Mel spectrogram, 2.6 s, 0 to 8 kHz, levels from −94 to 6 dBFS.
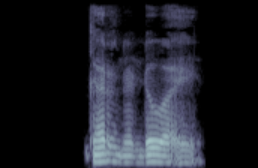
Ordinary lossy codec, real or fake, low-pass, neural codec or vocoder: AAC, 48 kbps; fake; 7.2 kHz; vocoder, 44.1 kHz, 80 mel bands, Vocos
